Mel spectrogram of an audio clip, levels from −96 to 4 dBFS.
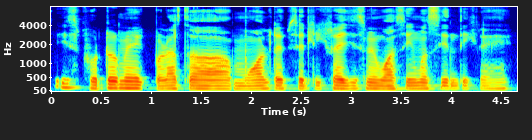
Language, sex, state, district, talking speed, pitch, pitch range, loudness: Hindi, male, Chhattisgarh, Rajnandgaon, 230 wpm, 105 Hz, 105-110 Hz, -17 LUFS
